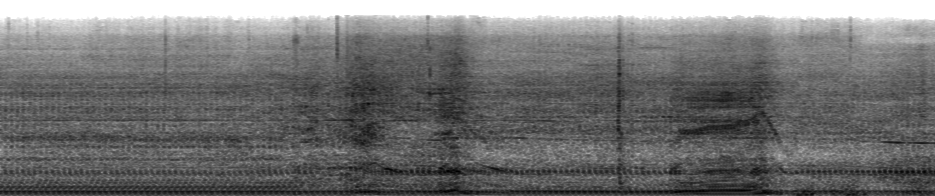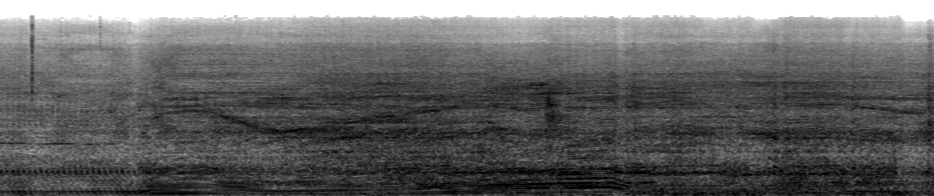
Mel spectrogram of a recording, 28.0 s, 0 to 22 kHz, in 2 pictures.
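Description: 2009 Suzuki DL650 V-Strom's V-twin engine running: a steady idle for the first dozen seconds, then the pitch rises and falls several times in the second half as the engine is revved or pulls away.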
